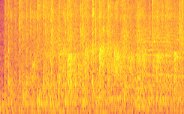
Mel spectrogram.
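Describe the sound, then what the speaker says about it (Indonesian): An audience claps for the speakers at a student leadership training session in Cisarua, Bogor. The applause is a dense, steady patter of many hands that stays loud and even throughout, with no voices over it. "kita beri aplaus yang meriah buat juru bicara masing-masing bidang"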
